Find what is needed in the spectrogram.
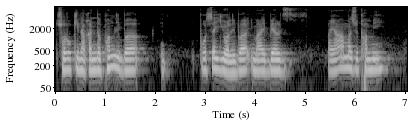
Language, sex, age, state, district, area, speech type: Manipuri, male, 18-30, Manipur, Bishnupur, rural, spontaneous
